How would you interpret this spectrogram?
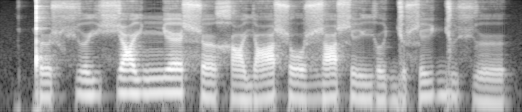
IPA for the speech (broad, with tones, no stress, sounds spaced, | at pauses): ǃ ø˨ ɬ ç ø˧ j ç ɑ˦ j ɲ ɛ˦ ɬ œ˨ x ɑ˨ j ɑ˦ ɬ o˨ ɮ ɑ˧ ɬ i˨ j ɵ˨ ɟ ɵ˨ ɬ i˦ ɟ y˧ ç ø˨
